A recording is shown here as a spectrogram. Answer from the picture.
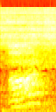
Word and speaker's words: aunt: So we have ants, and I'll say it the way it's properly pronounced. So we have aunt, Aunt. aunt, Aunt. aunt, ant, And. Aunt. And. Aunt. Okay, so Aunt. And. this Texas. People will say ant, And.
